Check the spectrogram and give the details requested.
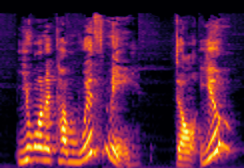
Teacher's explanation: the intonation rises in the end of the statement and then falls at the beginning of the question and rises again at the end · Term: tag questions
